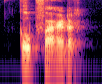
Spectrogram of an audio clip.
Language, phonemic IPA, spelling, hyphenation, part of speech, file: Dutch, /ˈkoːpˌfaːr.dər/, koopvaarder, koop‧vaar‧der, noun, Nl-koopvaarder.ogg
- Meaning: 1. merchant, trader 2. merchant vessel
